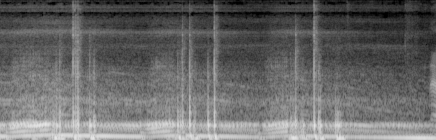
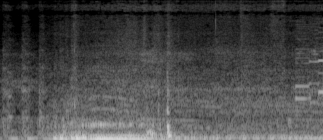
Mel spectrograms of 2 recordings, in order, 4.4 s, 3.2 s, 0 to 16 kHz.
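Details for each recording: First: Barn-find car on 97k, revved with the camera set near the exhaust: sharp blips with a loud, raspy bark that is a bit too loud and not quite as it should be, though it sounds nice. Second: Mouldy barn-find Citroen on 97k, clutch-started, possibly with an aftermarket exhaust: the engine catches after a brief crank and settles into a quiet, even idle, with a few odd beeps possibly from an aftermarket Bluetooth unit; healthy start.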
